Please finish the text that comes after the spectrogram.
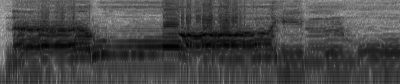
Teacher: وما ادراک ما الحطمہ، نار اللہ الموقدہ، نار اللہ، را کے اوپر زبر یا پیش آ رہا ہو تب را کو پر یعنی موٹا پڑھا جاتا ہے۔ اسی طرح لام کے اوپر کھڑا زبر ہے، 1 سیکنڈ لمبا کیا جائے گا، اور لام کے اوپر شد ہے، مضبوطی کے ساتھ لام کو ادا کیا جائے گا۔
